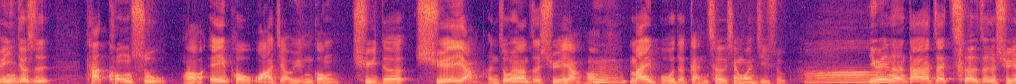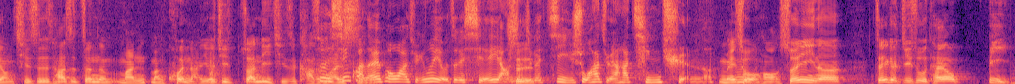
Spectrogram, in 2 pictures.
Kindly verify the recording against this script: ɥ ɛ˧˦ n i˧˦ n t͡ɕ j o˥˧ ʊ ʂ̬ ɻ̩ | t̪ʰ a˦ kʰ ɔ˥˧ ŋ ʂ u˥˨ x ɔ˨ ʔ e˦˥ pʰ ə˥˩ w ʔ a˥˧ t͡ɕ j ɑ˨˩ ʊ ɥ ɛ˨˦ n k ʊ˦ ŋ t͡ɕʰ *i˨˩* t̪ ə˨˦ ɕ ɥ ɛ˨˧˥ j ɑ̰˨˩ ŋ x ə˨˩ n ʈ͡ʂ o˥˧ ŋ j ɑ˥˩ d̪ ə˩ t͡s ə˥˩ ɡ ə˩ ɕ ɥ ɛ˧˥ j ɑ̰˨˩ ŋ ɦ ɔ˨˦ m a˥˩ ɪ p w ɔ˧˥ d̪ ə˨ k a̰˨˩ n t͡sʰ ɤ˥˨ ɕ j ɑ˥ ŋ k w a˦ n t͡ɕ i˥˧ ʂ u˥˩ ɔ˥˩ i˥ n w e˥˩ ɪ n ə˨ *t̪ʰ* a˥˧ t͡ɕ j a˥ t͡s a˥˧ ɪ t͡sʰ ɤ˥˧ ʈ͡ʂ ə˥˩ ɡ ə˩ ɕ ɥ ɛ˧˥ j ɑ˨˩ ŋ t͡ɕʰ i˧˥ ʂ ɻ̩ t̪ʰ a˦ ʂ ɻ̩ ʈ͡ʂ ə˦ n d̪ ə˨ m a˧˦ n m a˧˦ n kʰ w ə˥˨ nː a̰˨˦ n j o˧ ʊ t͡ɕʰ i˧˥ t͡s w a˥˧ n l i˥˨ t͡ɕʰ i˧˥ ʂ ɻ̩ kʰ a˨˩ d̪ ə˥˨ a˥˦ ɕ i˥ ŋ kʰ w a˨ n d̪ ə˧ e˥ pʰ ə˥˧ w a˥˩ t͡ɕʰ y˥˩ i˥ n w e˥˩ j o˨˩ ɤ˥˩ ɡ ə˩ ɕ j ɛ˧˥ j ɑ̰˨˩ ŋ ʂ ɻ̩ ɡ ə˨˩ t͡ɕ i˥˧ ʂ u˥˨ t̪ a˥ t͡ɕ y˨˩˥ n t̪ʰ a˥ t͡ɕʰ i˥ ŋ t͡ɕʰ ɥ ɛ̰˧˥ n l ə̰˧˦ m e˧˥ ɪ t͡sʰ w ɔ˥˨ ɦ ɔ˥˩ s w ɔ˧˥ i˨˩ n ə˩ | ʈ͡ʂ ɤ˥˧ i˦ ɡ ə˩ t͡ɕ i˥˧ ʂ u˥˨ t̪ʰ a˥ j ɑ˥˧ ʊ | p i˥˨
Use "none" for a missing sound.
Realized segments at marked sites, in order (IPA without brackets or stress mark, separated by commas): y˨˩, t̪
